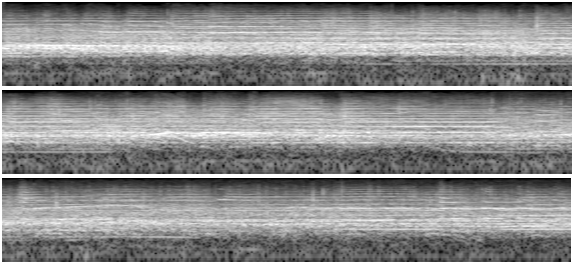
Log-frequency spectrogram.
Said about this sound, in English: Please stand and face your family and friends in the bleachers so they can cheer you on a little bit more.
